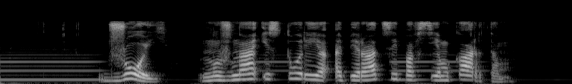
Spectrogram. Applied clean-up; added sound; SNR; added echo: classical method log-MMSE.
